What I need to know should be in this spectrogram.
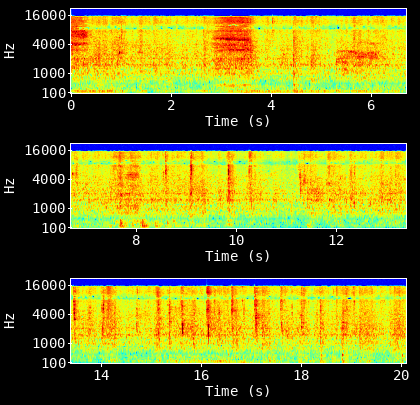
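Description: Fingers squelch through wet rice and curry on a metal plate.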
